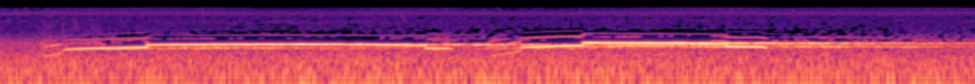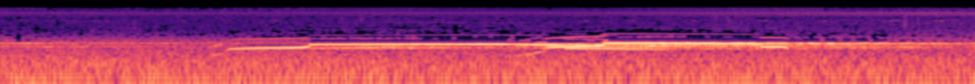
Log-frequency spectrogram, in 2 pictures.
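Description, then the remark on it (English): A loon's long, mournful wail sounds twice over a glass-calm lake at sunset, each call a sustained tone that steps up in pitch and holds before fading. It is loud and clear, with no one talking. “Beautiful reflection on the water with the last few bits of sunlight, and then you hear the wail of a loon.”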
